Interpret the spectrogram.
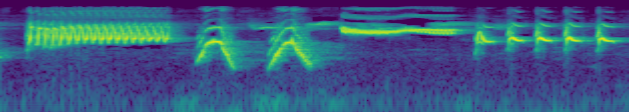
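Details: Caged Asian pied starling, newly bought, singing: a long buzzy trill, two sharp falling whistles, a clear level whistle, then five quick repeated chirps.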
